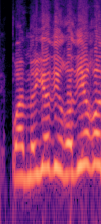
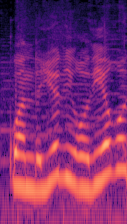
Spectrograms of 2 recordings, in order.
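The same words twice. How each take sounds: First: The phrase is spoken at a fast pace. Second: The phrase is spoken at a normal pace. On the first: "Velocidad rápida. La más rápida" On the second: "Velocidad normal"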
